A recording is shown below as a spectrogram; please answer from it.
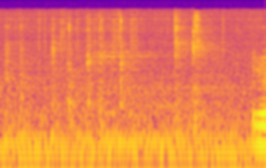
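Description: Computer keyboard keys being pressed, a scattered handful of separate clicks, over a low steady hum.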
